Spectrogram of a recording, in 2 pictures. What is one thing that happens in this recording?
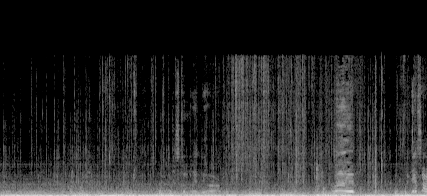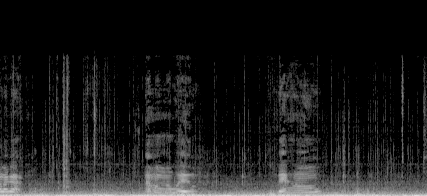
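A car engine rumbles low and steady while driving.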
